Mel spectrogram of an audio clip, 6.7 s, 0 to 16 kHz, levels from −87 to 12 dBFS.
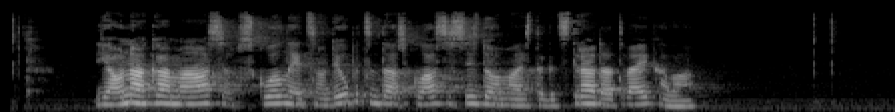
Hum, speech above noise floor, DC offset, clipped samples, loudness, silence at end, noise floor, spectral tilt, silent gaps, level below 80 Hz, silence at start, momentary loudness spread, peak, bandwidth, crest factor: none; 42 dB; under 0.1%; under 0.1%; -30 LUFS; 1.5 s; -73 dBFS; -3 dB/octave; none; -78 dBFS; 0.2 s; 13 LU; -10 dBFS; 11.5 kHz; 22 dB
